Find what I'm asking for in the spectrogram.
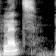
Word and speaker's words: Metz: Metz is the pronunciation, is it? – Yeah, Metz.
